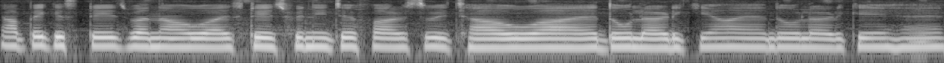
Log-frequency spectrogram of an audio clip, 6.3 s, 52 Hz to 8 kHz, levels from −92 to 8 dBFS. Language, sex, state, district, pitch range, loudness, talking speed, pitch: Hindi, female, Uttar Pradesh, Jyotiba Phule Nagar, 185-195 Hz, -14 LUFS, 190 wpm, 190 Hz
